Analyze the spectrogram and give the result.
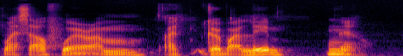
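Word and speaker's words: Liem: And then one of our Vietnamese friends from colleagues, we asked him, he's like, hey, Danny, how do you pronounce this in Vietnamese? L-I-E-M. He's like, Lim.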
